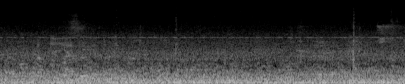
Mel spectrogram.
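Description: Railway station ambience: a steady low rumble with the indistinct chatter of people nearby.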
